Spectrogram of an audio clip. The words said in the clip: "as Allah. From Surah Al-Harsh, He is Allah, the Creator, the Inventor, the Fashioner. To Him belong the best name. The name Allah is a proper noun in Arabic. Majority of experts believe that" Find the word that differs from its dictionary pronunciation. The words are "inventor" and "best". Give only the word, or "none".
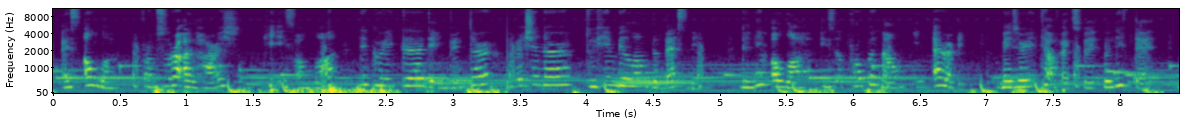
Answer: none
